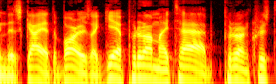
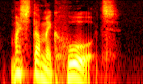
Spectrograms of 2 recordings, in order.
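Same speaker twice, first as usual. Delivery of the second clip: put-on high, babyish baby-talk voice; 7 semitones higher than usual. Speaker retells what he says to his girl; baby voice. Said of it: "You don't do baby voice with your girl".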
